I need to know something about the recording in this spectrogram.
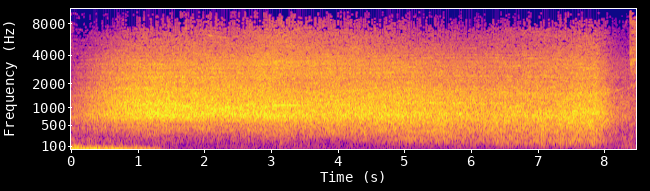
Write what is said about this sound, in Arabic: دخلنا لك صوت الجمهور عشان تعيش أجواء الملاعب وفي نفس الوقت تحس إنه الأمور داخلة يعني في في في جماهيرية.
